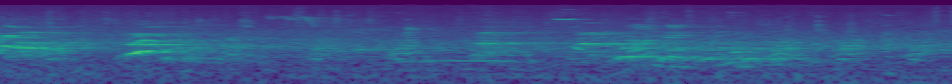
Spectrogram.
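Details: German Shepherd puppies from a litter at play, giving short high yips and whines in scattered bursts, one sharp squeal standing out near the start, with human voices talking alongside.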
